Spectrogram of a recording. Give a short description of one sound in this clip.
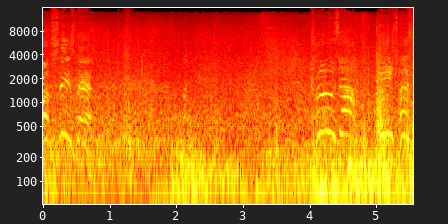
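Strong wind blows over open sea.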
